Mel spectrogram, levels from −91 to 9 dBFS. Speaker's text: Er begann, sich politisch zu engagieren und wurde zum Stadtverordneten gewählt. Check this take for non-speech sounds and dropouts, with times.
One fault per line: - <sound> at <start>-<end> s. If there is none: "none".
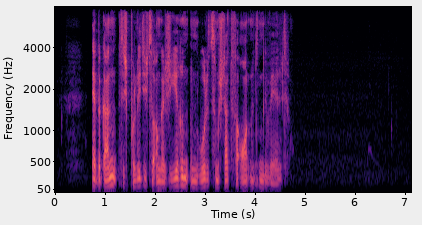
none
